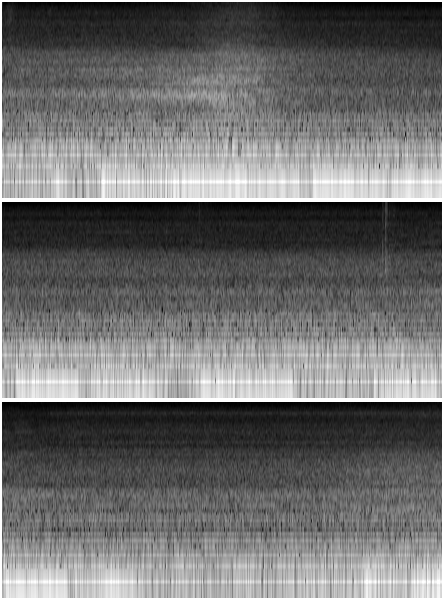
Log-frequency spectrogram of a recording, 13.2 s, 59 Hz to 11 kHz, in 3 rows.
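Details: BMW E46 320d diesel below 7 °C with heater on: idle keeps rising and sagging in an uneven low rumble instead of holding steady; hunting idle, cause unknown.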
